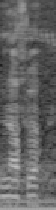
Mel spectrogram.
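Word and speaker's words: North Roe: Yeah, North Row.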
